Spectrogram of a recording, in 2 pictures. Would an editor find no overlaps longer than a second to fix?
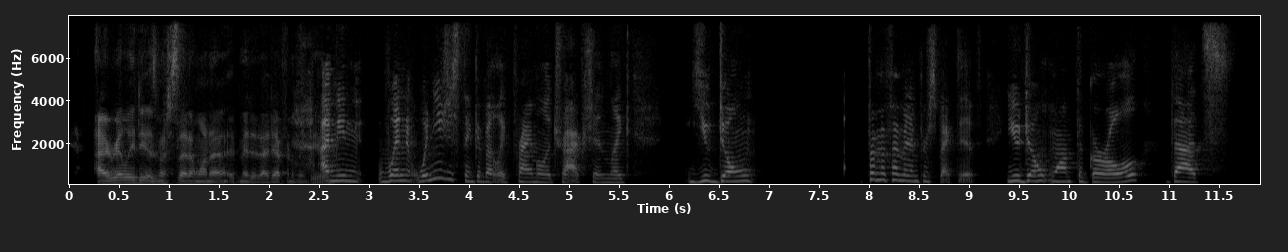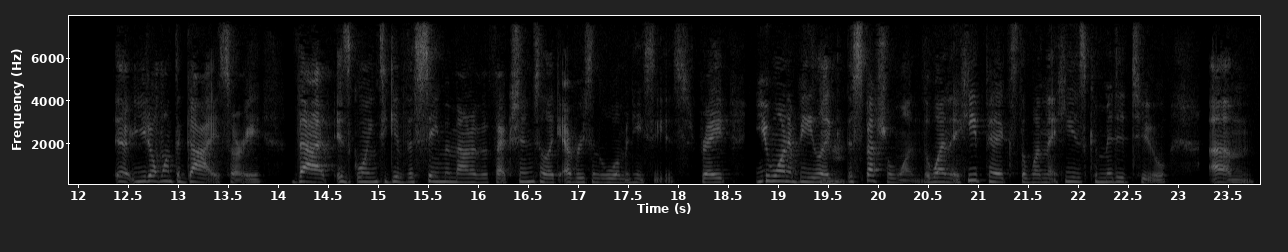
Yes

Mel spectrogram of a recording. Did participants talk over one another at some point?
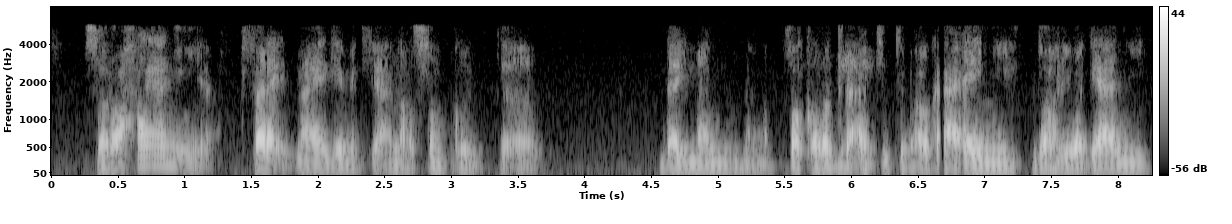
No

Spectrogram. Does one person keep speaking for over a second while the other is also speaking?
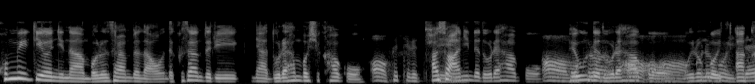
Yes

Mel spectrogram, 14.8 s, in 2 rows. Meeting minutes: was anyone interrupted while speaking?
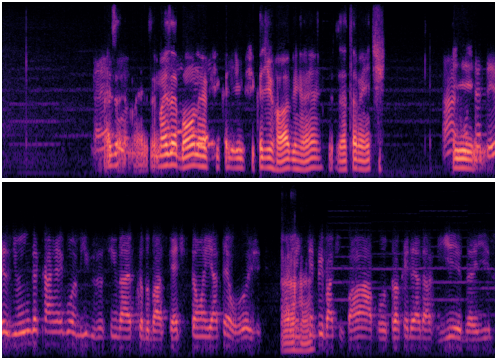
Yes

